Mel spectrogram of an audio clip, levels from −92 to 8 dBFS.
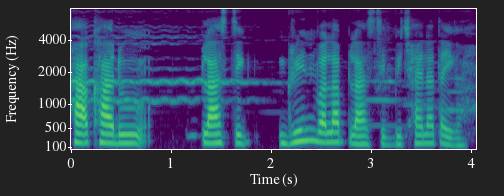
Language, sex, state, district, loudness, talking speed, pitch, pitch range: Wancho, female, Arunachal Pradesh, Longding, -21 LUFS, 145 wpm, 185 Hz, 180-210 Hz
